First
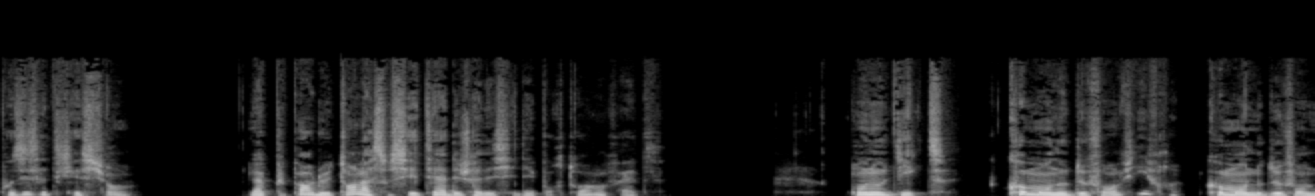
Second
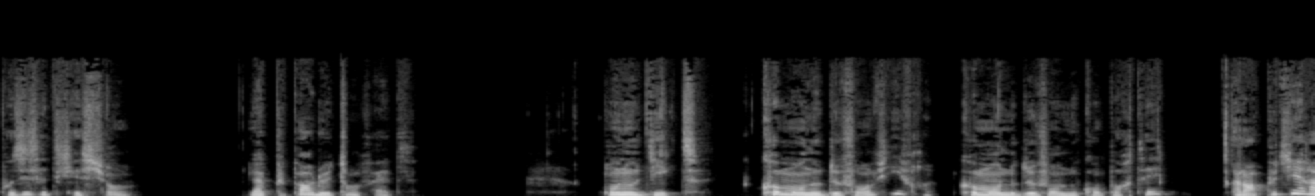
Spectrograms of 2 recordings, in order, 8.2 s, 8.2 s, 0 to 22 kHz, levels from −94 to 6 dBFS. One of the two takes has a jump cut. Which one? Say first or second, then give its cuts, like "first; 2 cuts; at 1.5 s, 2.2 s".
second; 1 cut; at 2.2 s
